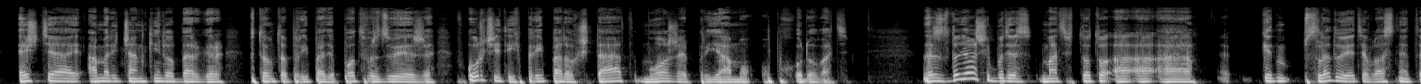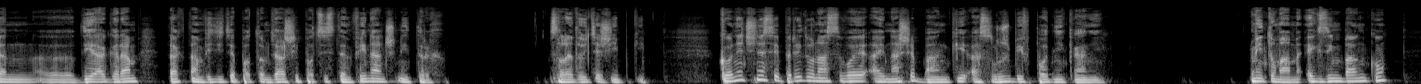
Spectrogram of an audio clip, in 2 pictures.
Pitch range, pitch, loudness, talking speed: 115-140 Hz, 125 Hz, -18 LUFS, 120 wpm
